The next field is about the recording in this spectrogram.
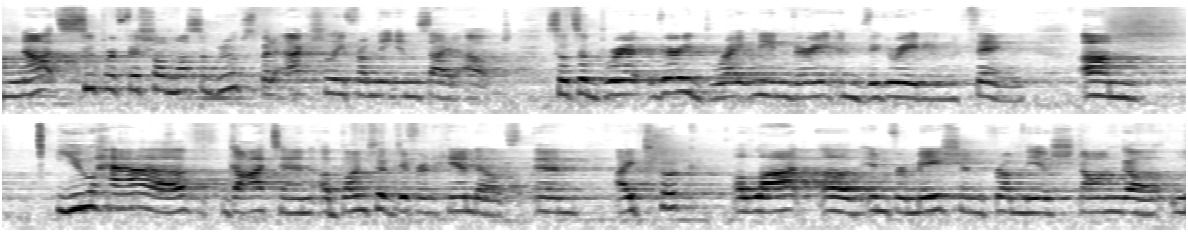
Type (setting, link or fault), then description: setting, live audience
